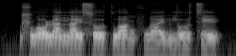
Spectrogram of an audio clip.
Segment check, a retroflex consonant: present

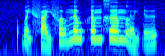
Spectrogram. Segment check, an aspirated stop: absent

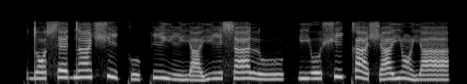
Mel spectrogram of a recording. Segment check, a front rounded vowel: absent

